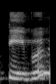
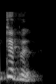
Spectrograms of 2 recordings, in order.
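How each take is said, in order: First: "table" as a whole TAY-bul; wrong full vowel. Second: "table" weakened to tuh-bul; reduced pronunciation. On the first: Teacher shows what to avoid, full-vowel pronunciation. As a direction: give "table" its full long A. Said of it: "It is not supposed to be a whole". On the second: Teacher shows the right word ending, reduced vowel. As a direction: swallow the A of "table" into a short weak vowel. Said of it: "It's supposed to be". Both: Shown as a demonstration.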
